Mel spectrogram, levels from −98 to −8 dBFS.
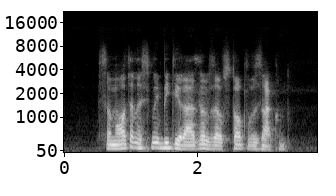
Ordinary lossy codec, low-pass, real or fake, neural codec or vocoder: none; 14.4 kHz; fake; codec, 32 kHz, 1.9 kbps, SNAC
